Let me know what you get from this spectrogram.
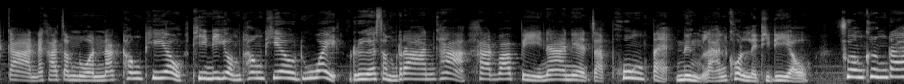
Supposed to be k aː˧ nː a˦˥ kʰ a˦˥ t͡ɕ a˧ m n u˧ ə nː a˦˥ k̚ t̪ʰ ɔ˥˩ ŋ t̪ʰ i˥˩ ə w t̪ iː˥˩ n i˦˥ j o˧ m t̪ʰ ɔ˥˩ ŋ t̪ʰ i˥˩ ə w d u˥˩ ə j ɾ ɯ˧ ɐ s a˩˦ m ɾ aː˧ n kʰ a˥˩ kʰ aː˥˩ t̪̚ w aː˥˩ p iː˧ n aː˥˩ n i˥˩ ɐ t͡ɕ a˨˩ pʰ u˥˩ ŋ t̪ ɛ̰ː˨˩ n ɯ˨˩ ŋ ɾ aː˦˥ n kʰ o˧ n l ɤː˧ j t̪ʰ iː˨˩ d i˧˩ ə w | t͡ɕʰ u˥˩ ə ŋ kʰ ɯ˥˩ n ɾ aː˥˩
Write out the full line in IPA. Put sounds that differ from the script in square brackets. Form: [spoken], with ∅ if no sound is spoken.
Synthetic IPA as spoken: k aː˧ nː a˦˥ kʰ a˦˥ t͡ɕ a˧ m n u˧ ə nː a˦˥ k̚ t̪ʰ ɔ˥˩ ŋ t̪ʰ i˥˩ ə w [t̪ʰ] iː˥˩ n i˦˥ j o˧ m t̪ʰ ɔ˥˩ ŋ t̪ʰ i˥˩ ə w d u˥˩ ə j ɾ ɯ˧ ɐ s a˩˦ m ɾ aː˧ n kʰ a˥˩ kʰ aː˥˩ t̪̚ w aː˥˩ p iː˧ n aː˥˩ n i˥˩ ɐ t͡ɕ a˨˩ pʰ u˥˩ ŋ t̪ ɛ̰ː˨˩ n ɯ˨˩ ŋ [l] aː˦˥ n kʰ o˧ n l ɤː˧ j t̪ʰ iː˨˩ d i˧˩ ə w | t͡ɕʰ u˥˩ ə ŋ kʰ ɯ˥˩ [ŋ] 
